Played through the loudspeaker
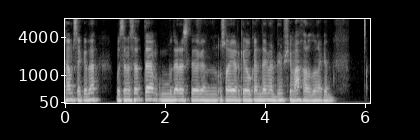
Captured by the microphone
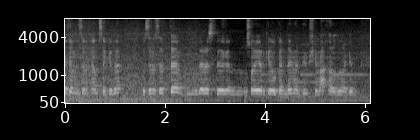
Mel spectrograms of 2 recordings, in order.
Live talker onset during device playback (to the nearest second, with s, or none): none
